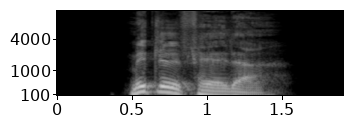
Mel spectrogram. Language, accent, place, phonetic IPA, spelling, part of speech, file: German, Germany, Berlin, [ˈmɪtl̩ˌfɛldɐ], Mittelfelder, noun, De-Mittelfelder.ogg
- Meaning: nominative/accusative/genitive plural of Mittelfeld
